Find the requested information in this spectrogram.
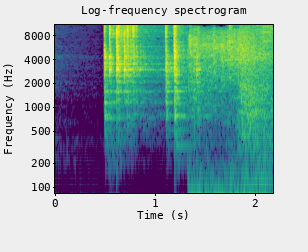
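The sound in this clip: Two coins tried one after the other in a hangar, giving short metallic clinks and rattles in two separate bursts, followed by a sustained low rumbling noise that continues to the end.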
